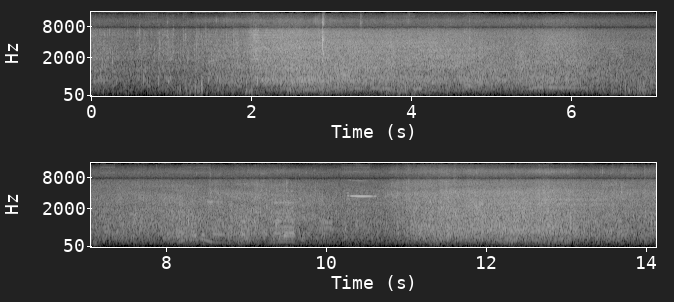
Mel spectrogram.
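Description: Small waves washing onto a beach: a steady surf wash that swells twice, about two seconds in and again around eleven seconds.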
